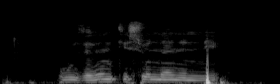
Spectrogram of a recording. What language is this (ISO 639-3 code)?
kab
